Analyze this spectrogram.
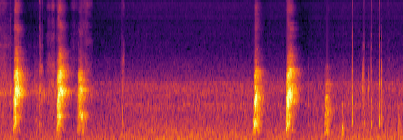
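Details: Young Maltese yapping indoors: a quick run of three barks, a pause, then two more sharp yips followed by softer short sounds and light clicks.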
